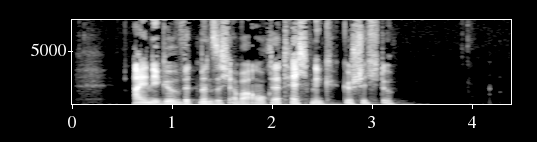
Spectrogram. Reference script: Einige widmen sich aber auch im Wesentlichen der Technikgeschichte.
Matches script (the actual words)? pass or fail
fail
